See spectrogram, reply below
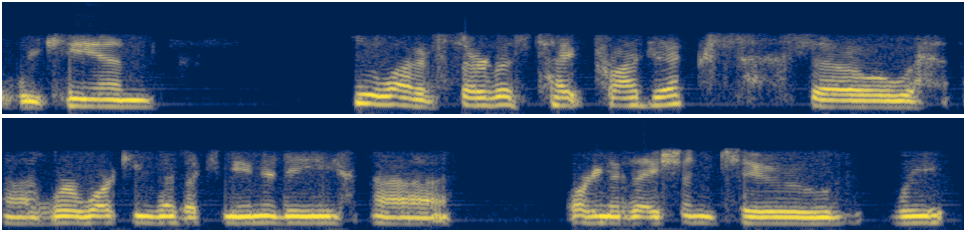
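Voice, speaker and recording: On a tinny phone line with a bit of hiss or hum, an American pastor who leads an English-speaking church abroad gives an interview. A native English speaker with a medium-pitched voice, he talks earnestly but rambles, using many fillers and restarts.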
